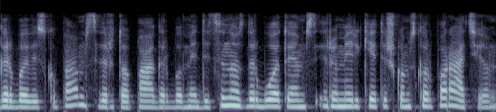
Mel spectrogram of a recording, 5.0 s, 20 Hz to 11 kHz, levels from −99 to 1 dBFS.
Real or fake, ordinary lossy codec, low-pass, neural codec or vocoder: real; MP3, 96 kbps; 7.2 kHz; none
